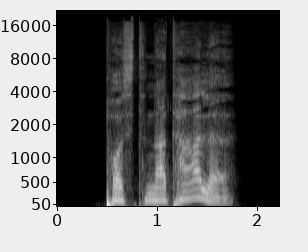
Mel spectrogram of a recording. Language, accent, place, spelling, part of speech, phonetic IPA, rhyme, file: German, Germany, Berlin, postnatale, adjective, [pɔstnaˈtaːlə], -aːlə, De-postnatale.ogg
- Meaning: inflection of postnatal: 1. strong/mixed nominative/accusative feminine singular 2. strong nominative/accusative plural 3. weak nominative all-gender singular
